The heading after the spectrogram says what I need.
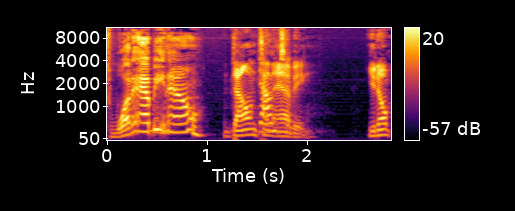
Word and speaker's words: Downton Abbey: coming in Dan it's it's what happy now Downton Abbey you don't pronounce the W in downtown I am literally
